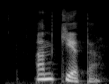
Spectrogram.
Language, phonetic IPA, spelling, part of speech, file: Russian, [ɐnˈkʲetə], анкета, noun, Ru-анкета.ogg
- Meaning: questionnaire, form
